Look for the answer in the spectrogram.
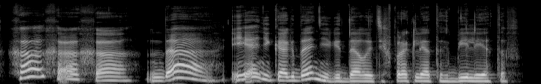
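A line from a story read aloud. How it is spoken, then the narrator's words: Joking, forced laughter. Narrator (Russian): дедушка Пунтуа решил, что и ему нужно засмеяться, и он шутливым тоном ответил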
